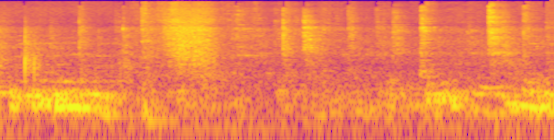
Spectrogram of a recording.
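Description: Racing pigeons coo close by, two low throaty rolling coos with a brief soft rustle between them, clear against a quiet background.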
